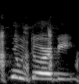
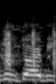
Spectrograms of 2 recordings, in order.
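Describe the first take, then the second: First: Higher, louder scolding of a pet; firmer dog scolding. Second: High scolding pet voice; talking to a dog. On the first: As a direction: scold the puppy harder. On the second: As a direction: scold him like a puppy. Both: Acted.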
